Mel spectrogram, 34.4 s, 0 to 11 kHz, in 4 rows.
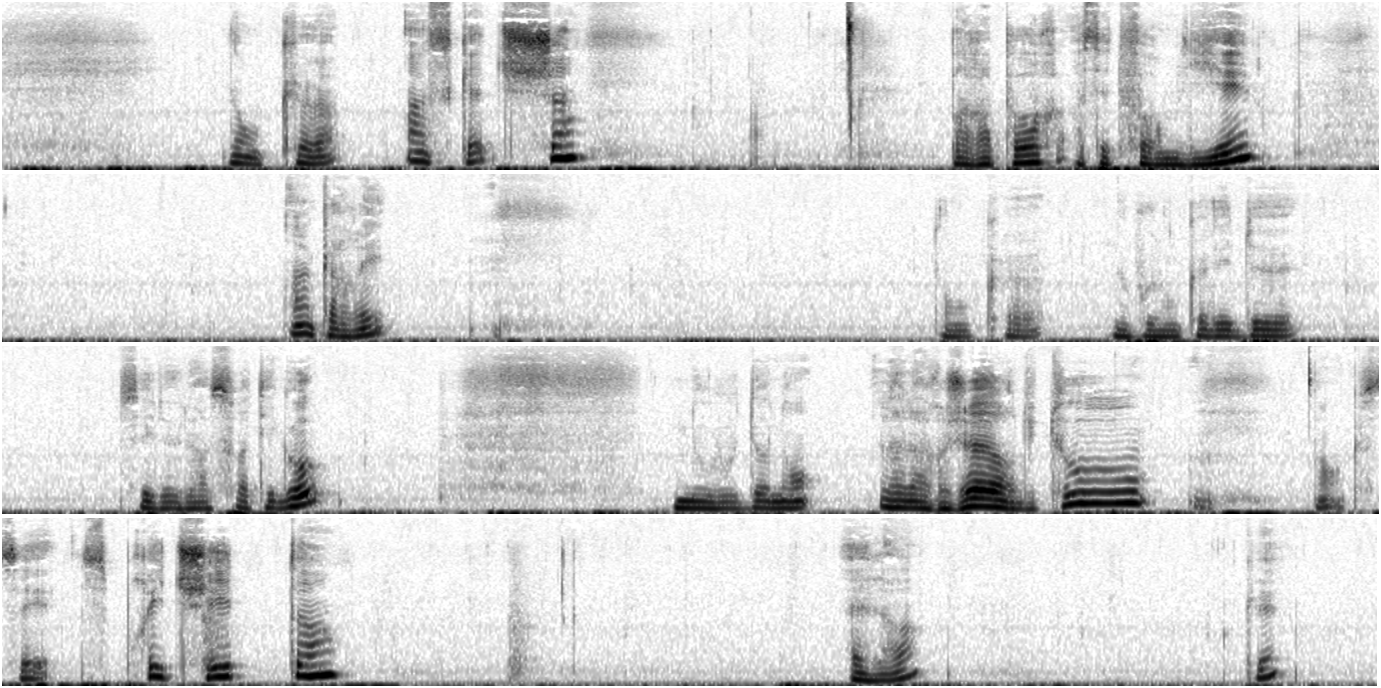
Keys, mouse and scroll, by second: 0.1 click, 1.1 scroll down 2, 2.7 click, 3.9 scroll up 2, 4.4-5.2 right drag, 9.8 click, 11.0 click, 12.1 click, 12.6 right click, 15.1-16.0 drag, 17.1 click, 18.3 click, 19.5 click, 22.0 click, 23.1 click, 25.5 click, 28.8 s, 29.8 click, 30.9 l, 31.5 a, 32.6 click, 33.4 click.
